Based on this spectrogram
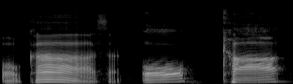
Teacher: notice that there's a long a in the middle of that word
